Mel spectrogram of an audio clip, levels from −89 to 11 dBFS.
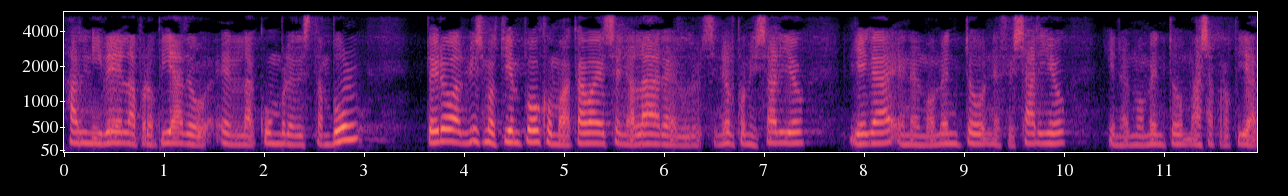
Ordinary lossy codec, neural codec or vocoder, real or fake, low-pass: none; codec, 16 kHz in and 24 kHz out, 1 kbps, XY-Tokenizer; fake; 5.4 kHz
